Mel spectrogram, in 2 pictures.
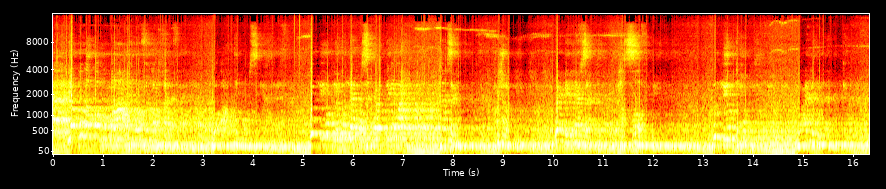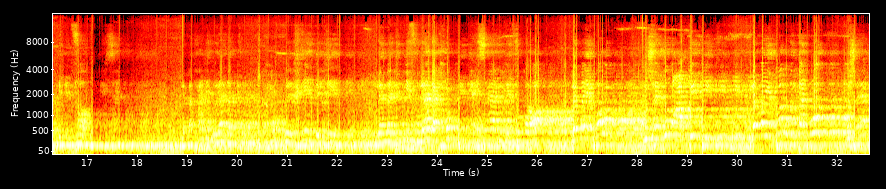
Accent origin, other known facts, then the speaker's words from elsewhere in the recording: Egypt; اللهم ارزق بلادنا مصر الأمن والأمان،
